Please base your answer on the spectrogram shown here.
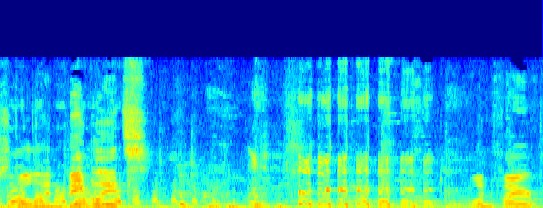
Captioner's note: laughing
